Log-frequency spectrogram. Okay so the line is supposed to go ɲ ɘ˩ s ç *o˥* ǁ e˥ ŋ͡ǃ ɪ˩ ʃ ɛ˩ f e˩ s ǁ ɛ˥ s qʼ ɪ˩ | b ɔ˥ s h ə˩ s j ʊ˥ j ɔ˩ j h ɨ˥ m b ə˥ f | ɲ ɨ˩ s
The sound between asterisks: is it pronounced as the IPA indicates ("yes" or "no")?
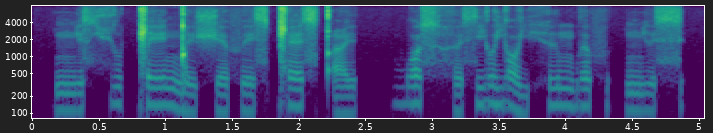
no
